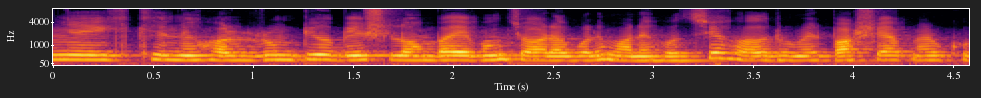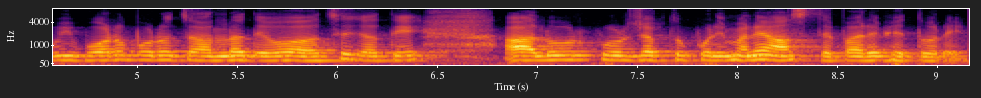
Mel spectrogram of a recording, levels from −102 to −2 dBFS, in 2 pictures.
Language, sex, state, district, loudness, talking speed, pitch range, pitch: Bengali, female, Jharkhand, Sahebganj, -18 LUFS, 190 wpm, 180-195 Hz, 190 Hz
